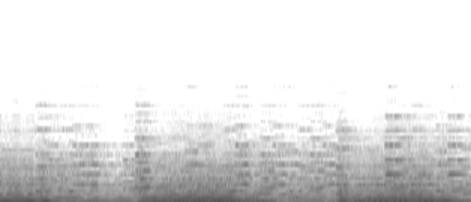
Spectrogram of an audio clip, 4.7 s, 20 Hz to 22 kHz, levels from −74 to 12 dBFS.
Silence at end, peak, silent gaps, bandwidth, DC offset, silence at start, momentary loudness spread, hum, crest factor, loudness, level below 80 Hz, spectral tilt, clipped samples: 0 s; -8 dBFS; none; 11 kHz; 0.3%; 0 s; 9 LU; none; 14 dB; -23 LUFS; -56 dBFS; -5.5 dB/octave; under 0.1%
